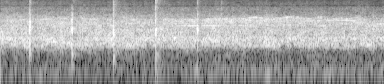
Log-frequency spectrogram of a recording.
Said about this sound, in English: Let me get a round of applause for you and your suitcase and your guy. You know I mean? We out here representing.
